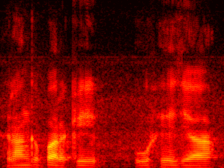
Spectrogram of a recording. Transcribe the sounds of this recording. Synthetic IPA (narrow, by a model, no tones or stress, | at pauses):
ɾəŋɡpəɾke | ʊɦed͡ʒjaː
